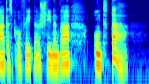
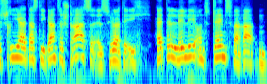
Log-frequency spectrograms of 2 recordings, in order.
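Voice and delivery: raised, emphatic, slowed storytelling; intense, higher-pitched accusation; 7 semitones higher than usual. A narrator's reading. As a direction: recount the betrayal with growing force.

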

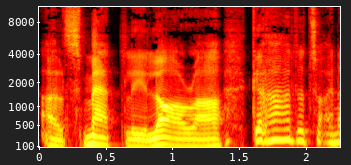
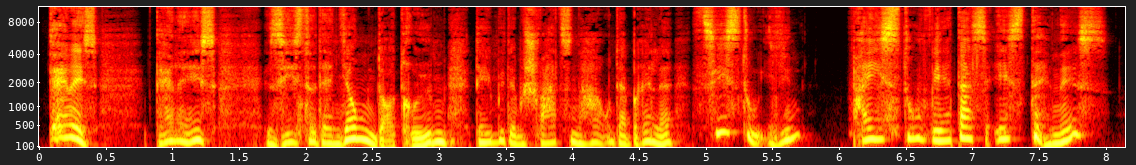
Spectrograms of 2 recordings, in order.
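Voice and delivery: high, breathless, urgent, part whispered; eager excited brother; 7 semitones higher than usual. A narrator's reading. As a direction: nudge your brother, bursting to tell him. Brother points out Harry eagerly.

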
